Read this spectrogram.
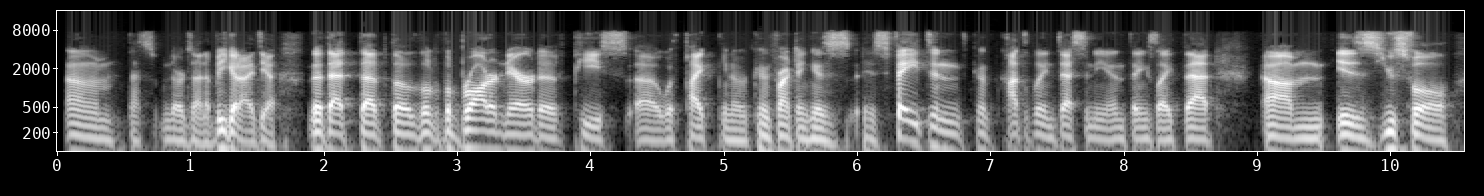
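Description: Male co-host, deep register, stop-start conversational explainer, close dry sound. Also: a bit bright, no room sound, dull audio. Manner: halting, repeats words while forming thoughts. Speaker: podcast co-host. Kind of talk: casual explanatory discussion.

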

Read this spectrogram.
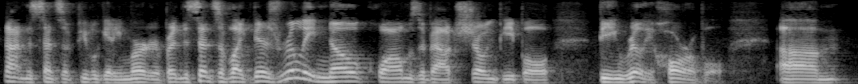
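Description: A man with a fairly high, very bright and forceful voice talks casually as a podcast co-host. He analyses pop culture in an animated, emphatic way, wandering through digressions as he goes. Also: lo-fi sound.

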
